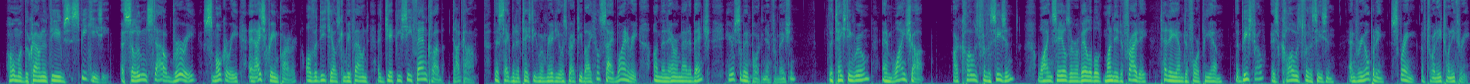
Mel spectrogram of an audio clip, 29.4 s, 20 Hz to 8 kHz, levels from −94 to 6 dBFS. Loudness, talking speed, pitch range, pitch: -22 LUFS, 160 wpm, 125-160 Hz, 140 Hz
